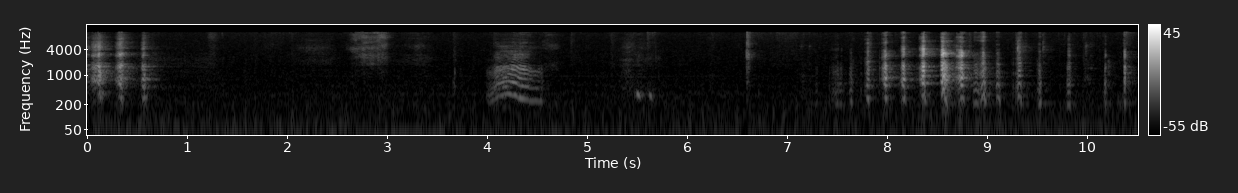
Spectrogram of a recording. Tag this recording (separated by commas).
Laughter, Bird, Domestic animals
